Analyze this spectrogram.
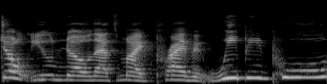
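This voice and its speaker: In a put-on character voice, a woman speaks at a very slow pace and a medium pitch. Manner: angry.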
